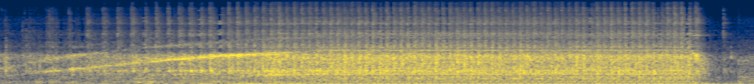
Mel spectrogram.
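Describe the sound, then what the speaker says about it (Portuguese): A sewing machine stitches elastic for a fabric face mask, its motor whining up in pitch, then whirring steadily at close range for several seconds before stopping abruptly. "Vou costurar aqui um pé de máquina"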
